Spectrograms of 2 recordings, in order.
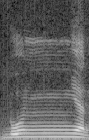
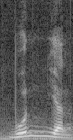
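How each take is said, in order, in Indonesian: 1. Huruf n menyatu dengan y berikutnya. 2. Huruf n dibaca jelas sebelum y. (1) "bunyan ini salah" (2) "Yang betul bunyan"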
